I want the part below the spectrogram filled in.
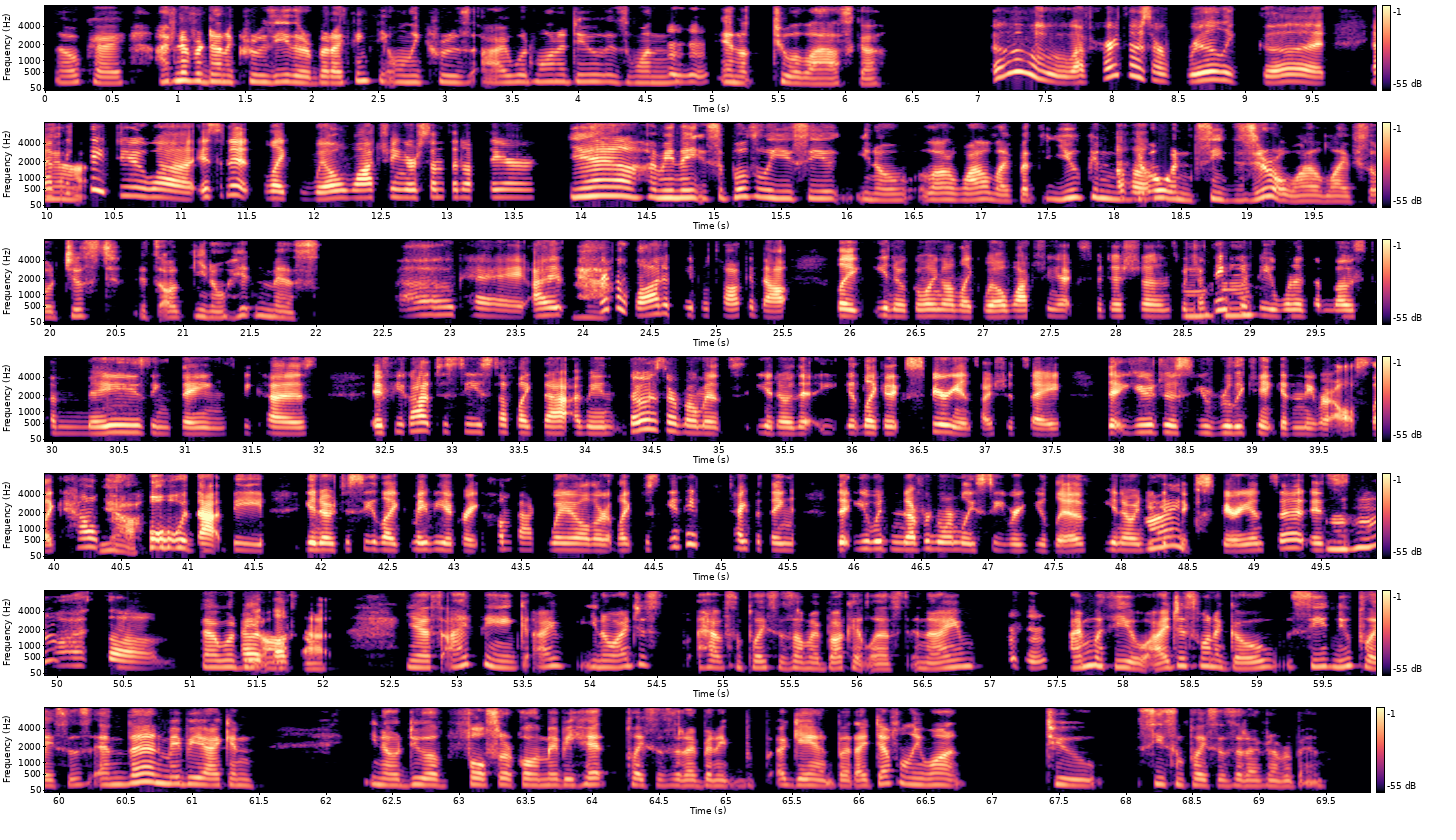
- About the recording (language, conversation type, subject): English, podcast, How does exploring new places impact the way we see ourselves and the world?
- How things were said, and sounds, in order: tapping; stressed: "amazing"; laughing while speaking: "cool"; stressed: "awesome"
